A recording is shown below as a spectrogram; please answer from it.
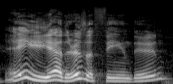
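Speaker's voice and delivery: excited. Real, not acted. Excited reaction to gift theme.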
